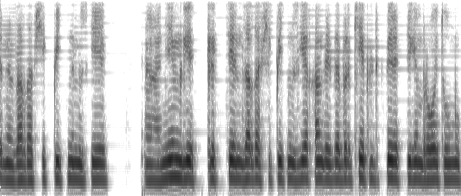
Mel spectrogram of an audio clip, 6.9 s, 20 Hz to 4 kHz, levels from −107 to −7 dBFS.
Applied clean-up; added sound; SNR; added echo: neural mask model DeepFilterNet 3.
